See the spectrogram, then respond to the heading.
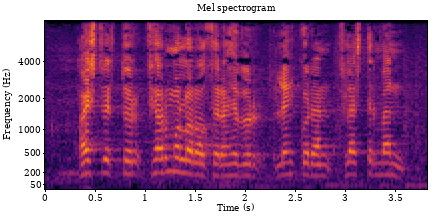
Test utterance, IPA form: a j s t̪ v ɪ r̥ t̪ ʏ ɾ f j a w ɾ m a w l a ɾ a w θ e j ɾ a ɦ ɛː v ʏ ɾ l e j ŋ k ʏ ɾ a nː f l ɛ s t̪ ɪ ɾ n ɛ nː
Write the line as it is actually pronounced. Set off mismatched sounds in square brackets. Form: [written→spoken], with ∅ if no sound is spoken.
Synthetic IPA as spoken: a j s t̪ v ɪ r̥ t̪ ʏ ɾ f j a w ɾ m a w l a ɾ a w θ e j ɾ a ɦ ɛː v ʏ ɾ l e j ŋ k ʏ ɾ [a→ɛ] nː f l ɛ s t̪ ɪ ɾ [n→m] ɛ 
